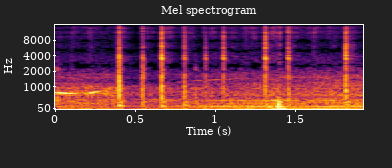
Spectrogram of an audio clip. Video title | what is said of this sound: Rattlesnake Bean Harvest | they are still hard. You can, tapping it on the table, you can hear the difference.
